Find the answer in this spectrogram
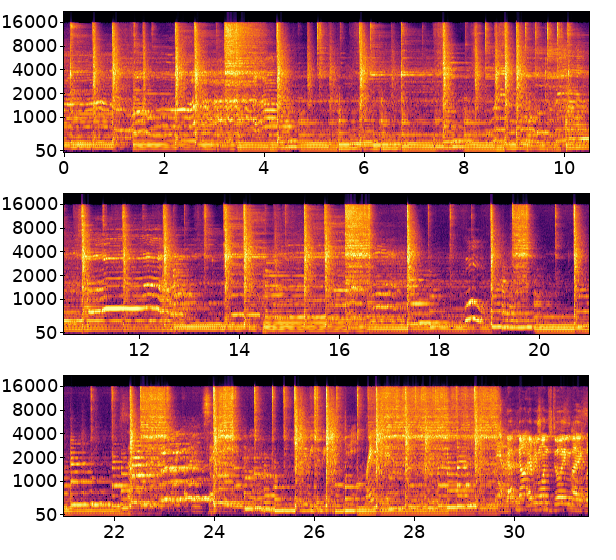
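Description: Live band playing a blues-rock groove together on drum kit, electric guitar and keyboard, with long held low notes under the drums.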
